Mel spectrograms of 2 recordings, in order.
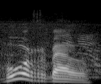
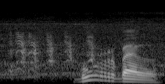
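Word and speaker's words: Boerboel: So I'm pronouncing it's Boorbell, like boar. Boorbell.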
